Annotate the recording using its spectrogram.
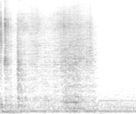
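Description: Metal sheet pan sliding onto an oven rack: a light click, then a soft scrape lasting about a second.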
